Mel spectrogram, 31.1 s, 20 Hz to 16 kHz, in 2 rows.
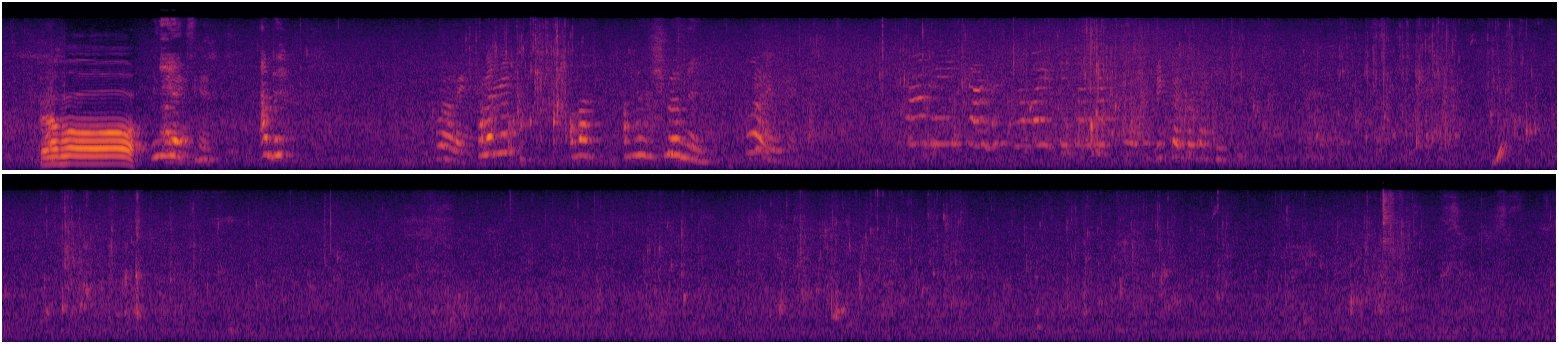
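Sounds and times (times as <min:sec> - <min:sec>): pool water splashing: 0:00.0 - 0:31.0.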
